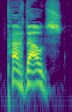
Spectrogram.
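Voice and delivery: loud, high clown cry bursting onstage; puppet's shout. A narrator's reading. Kasperl the puppet bursts onto the stage with a loud cry. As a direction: shout it like a jester leaping in. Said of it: "so schrie es".

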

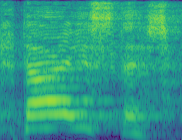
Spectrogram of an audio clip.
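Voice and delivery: sudden high, loud exclamation; rapturous cry. Acted. Rodolphe to Emma, crying out ecstatically. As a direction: burst out as if a voice called.

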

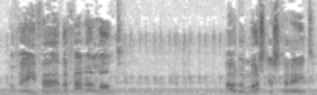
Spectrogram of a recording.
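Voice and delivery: calling out over the noise. Acted. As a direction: push the voice out over roaring wind. Landing near roaring gas column.

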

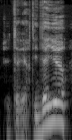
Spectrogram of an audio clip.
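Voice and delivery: usual speaking voice

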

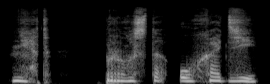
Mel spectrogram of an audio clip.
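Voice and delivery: high, slow desperate plea; desperate, faltering. A narrator's reading. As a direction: plead slowly, voice wavering with despair. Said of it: "дрогнувшим от отчаяния". (с отчаянием, дрогнувшим голосом)

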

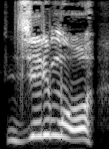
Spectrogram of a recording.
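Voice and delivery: high, loud swearing; cursing. A narrator's reading. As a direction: spit out an alarmed curse. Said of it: "выругался Сисюля". (громко ругаясь)

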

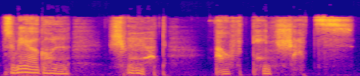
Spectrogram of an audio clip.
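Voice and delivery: slow, halting creature voice fading to breath; Gollum, solemn. A narrator's reading. Gollum swearing on his precious to Frodo, solemn rasp.

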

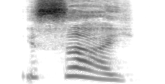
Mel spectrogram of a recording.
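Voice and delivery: very high little yelp; plaintive squeak. A narrator's reading. Frightened mistress calls her slave, squeaking plaintively. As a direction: squeak for help. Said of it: "жалобно пискнула я".

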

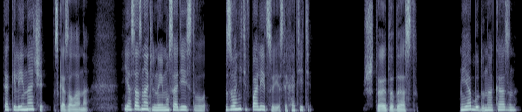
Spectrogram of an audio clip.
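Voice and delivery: put-on young woman voice. A narrator's reading. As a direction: confess timidly as a young woman. Pip voiced by narrator.

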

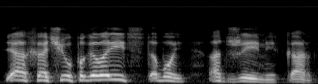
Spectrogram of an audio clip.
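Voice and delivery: high, loud despairing plea; desperate cry. A narrator's reading. Pat begs Cart to talk about Jimmy, desperate cry. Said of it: "в отчаянии крикнула Пэт".

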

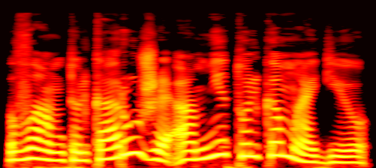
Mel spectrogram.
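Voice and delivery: usual speaking voice

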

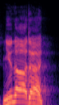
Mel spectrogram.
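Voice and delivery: mildly acted shout of refusal; crying out. A narrator's reading. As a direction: cry out slowly in protest. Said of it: "Кричит".

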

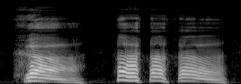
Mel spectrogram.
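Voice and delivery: loud, slow mocking cackle; scornful laugh. A narrator's reading. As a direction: laugh right in his face. Scornful stage laughter mid-quarrel.

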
